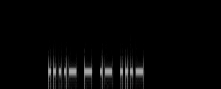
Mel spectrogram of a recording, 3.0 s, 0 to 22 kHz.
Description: Morse code, heard as a keyed tone, about 34 wpm, 700 Hz. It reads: 4TAV
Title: All Cut Numbers - 4-Digit 35wpm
